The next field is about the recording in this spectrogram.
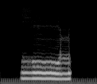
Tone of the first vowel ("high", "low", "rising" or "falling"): low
